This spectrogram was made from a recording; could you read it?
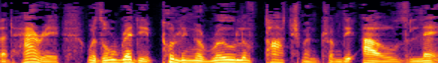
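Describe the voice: This is plain reading aloud, with ordinary pitch variation.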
